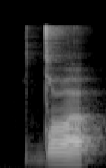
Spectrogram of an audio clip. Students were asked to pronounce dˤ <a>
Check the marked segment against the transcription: correct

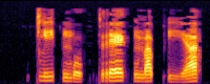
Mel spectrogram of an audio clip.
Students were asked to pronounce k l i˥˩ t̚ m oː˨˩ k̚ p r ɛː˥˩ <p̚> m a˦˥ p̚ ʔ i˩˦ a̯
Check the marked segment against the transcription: incorrect: k̚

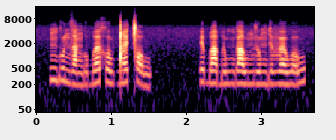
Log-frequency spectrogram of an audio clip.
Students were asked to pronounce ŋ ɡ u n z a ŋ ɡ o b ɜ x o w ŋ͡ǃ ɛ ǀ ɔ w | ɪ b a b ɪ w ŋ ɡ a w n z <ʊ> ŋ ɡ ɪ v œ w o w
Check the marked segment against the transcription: incorrect: u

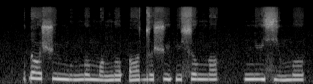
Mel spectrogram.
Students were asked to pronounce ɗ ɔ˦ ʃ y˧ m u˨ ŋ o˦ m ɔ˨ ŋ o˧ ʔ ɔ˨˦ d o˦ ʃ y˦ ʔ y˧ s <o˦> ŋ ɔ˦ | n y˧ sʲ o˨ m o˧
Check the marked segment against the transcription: correct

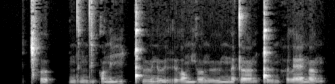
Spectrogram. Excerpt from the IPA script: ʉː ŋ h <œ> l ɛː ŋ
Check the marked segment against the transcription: incorrect: ɵ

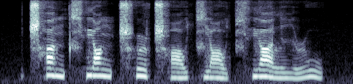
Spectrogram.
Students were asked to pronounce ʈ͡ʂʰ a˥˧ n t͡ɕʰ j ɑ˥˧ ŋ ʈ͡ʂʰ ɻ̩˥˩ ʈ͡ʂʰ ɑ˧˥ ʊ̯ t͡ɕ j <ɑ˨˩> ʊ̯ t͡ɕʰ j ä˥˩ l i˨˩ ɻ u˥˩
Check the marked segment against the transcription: correct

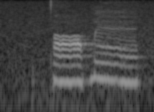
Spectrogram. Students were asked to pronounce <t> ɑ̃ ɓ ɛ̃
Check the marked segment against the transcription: correct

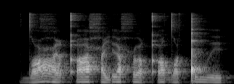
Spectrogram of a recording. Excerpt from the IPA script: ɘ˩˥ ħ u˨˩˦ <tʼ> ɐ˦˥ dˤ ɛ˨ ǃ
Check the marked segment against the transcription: incorrect: qʼ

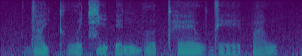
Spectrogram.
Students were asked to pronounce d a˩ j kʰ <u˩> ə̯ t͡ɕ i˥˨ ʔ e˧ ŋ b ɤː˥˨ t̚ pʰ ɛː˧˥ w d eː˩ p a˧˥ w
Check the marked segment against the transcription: incorrect: u˩˧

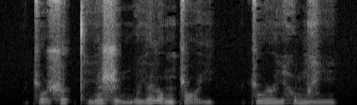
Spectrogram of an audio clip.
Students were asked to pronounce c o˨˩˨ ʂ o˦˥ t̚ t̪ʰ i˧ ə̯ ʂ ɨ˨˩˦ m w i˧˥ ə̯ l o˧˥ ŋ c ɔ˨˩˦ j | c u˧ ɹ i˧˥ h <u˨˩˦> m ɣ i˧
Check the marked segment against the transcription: incorrect: u˧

